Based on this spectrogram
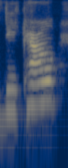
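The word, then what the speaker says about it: DCAL: shout out to our dartmouth center for the advancement of learning which we pronounce as decal who've done an extraordinary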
